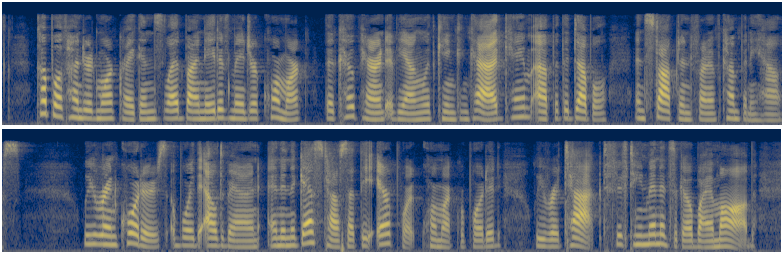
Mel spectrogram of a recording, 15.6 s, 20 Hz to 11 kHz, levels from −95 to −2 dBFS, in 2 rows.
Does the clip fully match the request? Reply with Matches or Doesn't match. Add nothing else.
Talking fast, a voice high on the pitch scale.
Matches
